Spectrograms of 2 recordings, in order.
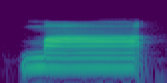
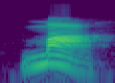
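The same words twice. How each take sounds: First: It is said with Mandarin first tone. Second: It is said with a sharp falling fourth tone. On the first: "the first tone is ma" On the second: "The fourth tone is ma"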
